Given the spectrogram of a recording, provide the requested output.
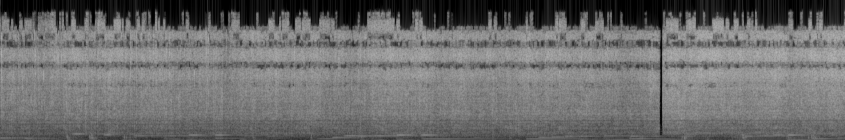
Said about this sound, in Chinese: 然后把切好的西红柿丁加进来，快速的翻炒均匀，将西红柿炒出汁水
